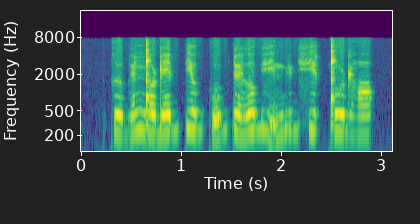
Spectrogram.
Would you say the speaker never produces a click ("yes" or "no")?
no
